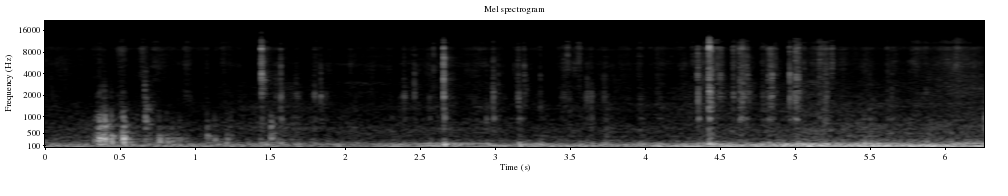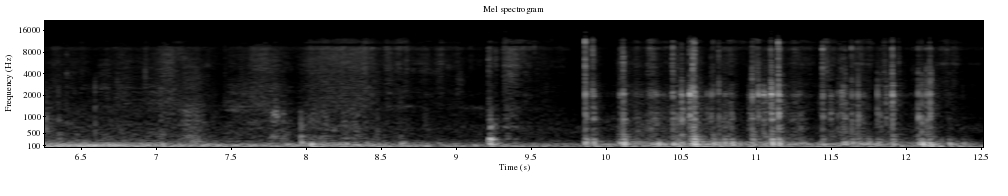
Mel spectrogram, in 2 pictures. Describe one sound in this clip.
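Gloved hands tighten a nut on a metal terminal with small clicks and scrapes.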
